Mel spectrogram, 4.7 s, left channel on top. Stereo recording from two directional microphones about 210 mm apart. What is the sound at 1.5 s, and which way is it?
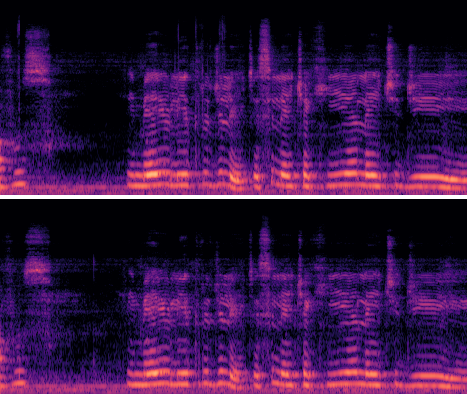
A woman's voice, 10° left (ahead or behind).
